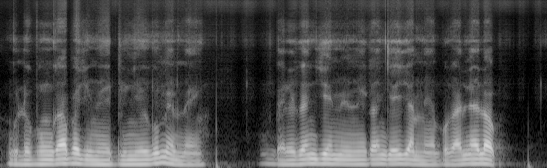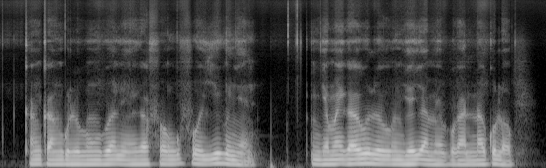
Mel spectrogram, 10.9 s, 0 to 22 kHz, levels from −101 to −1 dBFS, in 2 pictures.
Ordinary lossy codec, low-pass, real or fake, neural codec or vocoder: none; none; fake; autoencoder, 48 kHz, 128 numbers a frame, DAC-VAE, trained on Japanese speech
